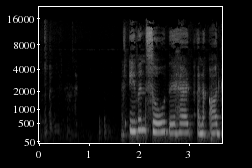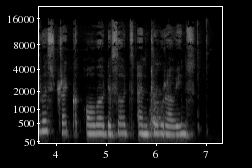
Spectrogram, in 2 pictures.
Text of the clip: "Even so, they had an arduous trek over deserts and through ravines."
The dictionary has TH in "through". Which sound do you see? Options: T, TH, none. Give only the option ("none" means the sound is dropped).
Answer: T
